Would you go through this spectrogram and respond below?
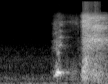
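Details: Person with a very bad cold, sick, at 3 a.m.: a short in-breath followed by a sharp, explosive burst of air; a single sneeze.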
